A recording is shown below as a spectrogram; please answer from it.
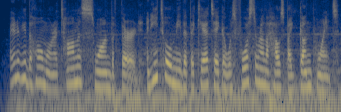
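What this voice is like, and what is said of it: Strong Boston accent. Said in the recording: “Boston ... going viral recently on social media, basically because of her accent”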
